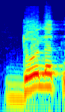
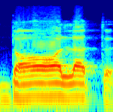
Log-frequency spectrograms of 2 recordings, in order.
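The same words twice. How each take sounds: First: दौलत with rounded "o"; short "oh" in दौलत; mispronounced दौलत. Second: दौलत with open "au"; held "aw" in दौलत; correct दौलत. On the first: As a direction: say दौलत wrongly as "dolat". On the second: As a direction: say दौलत as "daulat". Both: Shown as a demonstration. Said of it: "दौलत नहीं".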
